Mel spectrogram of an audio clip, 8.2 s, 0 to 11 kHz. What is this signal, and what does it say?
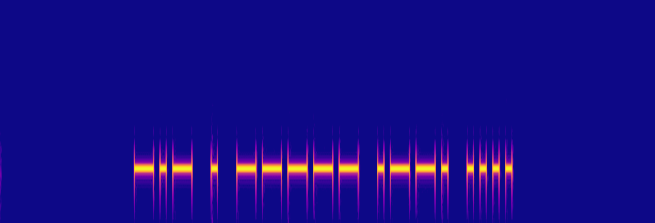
Morse code, heard as a keyed tone, about 16 wpm, 700 Hz. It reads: KE0PH
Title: USA Call Signs - 5 Characters - Repeated 3x - 15wpm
